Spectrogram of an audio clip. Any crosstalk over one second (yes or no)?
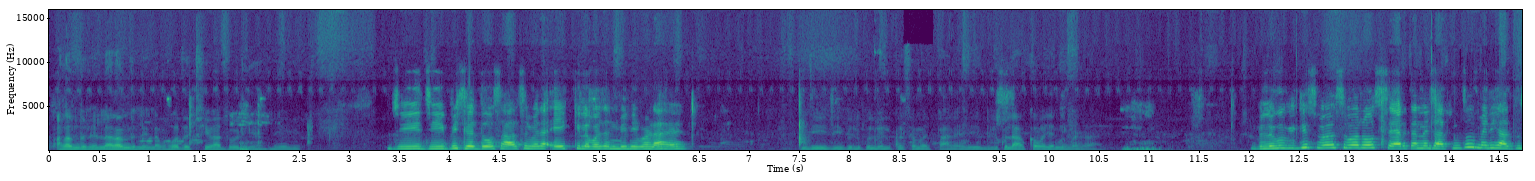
no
